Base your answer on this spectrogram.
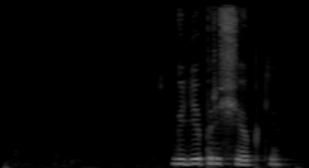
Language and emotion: Russian, neutral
